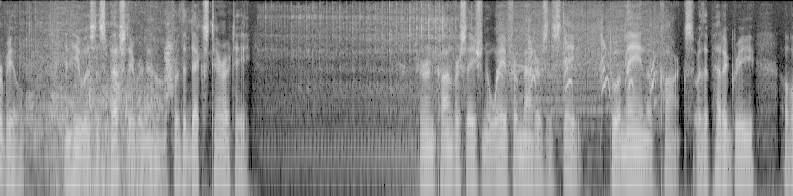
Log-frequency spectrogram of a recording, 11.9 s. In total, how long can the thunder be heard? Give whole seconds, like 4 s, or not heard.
2 s.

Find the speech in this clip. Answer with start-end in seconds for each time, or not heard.
0.0-3.8, 6.2-11.8.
